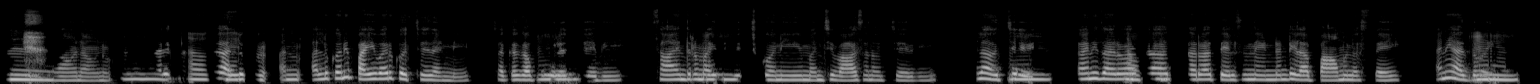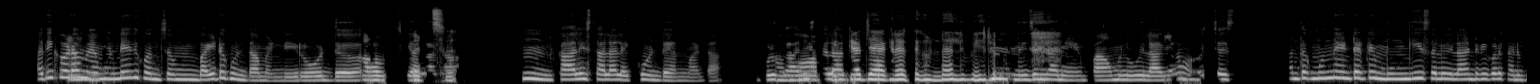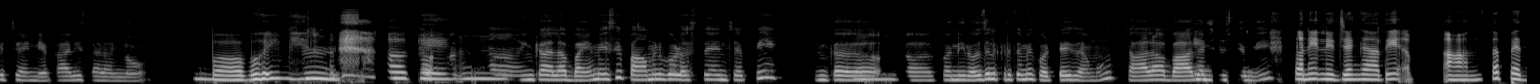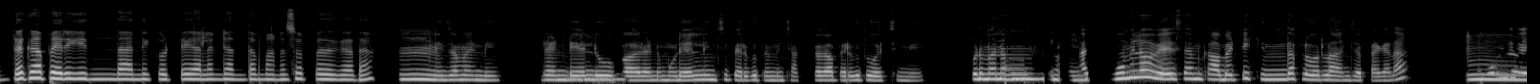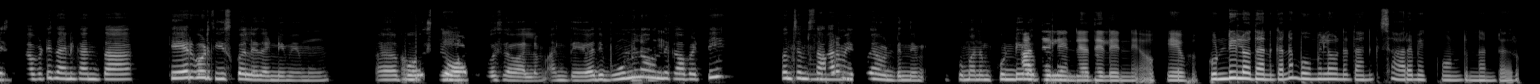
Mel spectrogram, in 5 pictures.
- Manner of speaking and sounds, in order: other background noise; in English: "ఔట్‌స్కర్ట్స్"; laughing while speaking: "జాగ్రత్తగుండాలి మీరు"; laughing while speaking: "మీరు"; in English: "ఫ్లోర్‌లో"; in English: "కేర్"; distorted speech; in English: "వాటర్"
- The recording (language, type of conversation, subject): Telugu, podcast, ఇంట్లో కంపోస్టు తయారు చేయడం మొదలు పెట్టాలంటే నేను ఏం చేయాలి?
